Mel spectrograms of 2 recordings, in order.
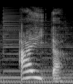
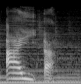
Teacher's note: Une voyelle longue, deux glottales. Aïa. Accentué, aïa.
